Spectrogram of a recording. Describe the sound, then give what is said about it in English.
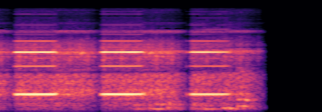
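Three evenly spaced electronic beeps from a vehicle backing up, each a steady loud tone with brief pauses between, over a faint rumbling background; no one speaks. “Now, there's one thing that's very important about a car, and that is reverse.”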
